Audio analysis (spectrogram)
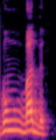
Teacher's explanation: نون ساکن یا تنوین کے بعد اگر حرف با آ جائے تو اسے میم ساکن سے بدل کر اخفا کریں گے، غنہ کر کے پڑھیں گے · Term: اقلاب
